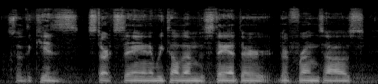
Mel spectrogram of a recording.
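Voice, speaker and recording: Deep-voiced man, rambling storytime. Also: little pitch movement, fairly bright tone, slight background noise. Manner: rambling, halting, with frequent fillers and self-corrections. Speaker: storyteller recounting his own life. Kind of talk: casual spoken storytime.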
